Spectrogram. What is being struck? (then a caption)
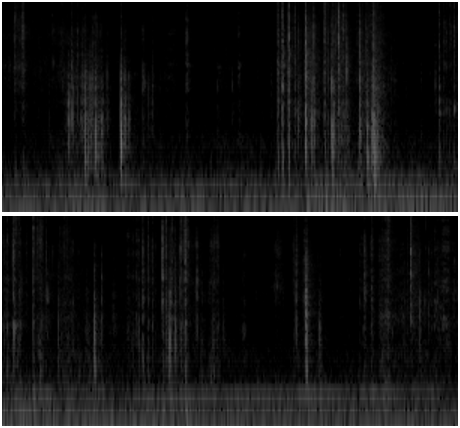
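Bar of soap. A utility knife blade shaves and carves a shrinking piece of solid blue dry Zest soap held in the fingers. Crisp, crunchy scraping and crackling bursts come in quick clusters over a low steady hum as brittle shavings break off the bar.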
